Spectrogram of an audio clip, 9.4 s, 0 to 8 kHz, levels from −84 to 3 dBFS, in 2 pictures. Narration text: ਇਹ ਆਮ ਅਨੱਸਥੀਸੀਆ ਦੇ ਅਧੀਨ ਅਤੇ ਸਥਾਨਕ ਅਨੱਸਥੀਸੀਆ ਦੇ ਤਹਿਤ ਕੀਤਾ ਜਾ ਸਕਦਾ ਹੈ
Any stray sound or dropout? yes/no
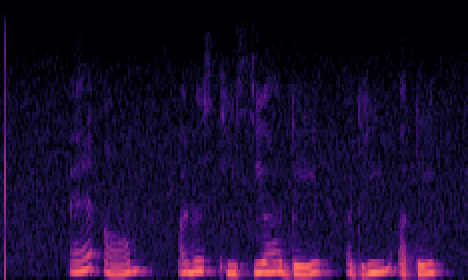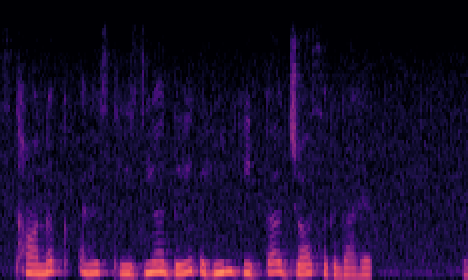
no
